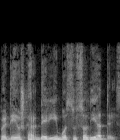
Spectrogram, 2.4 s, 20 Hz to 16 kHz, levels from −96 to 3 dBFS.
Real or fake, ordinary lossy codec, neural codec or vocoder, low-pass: fake; AAC, 96 kbps; codec, 24 kHz, 0.9 kbps, WavTokenizer, medium speech release version 2; 10.8 kHz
